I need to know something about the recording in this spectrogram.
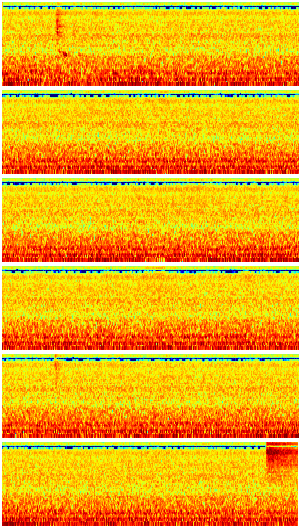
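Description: A bus rattles and vibrates as it drives along.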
